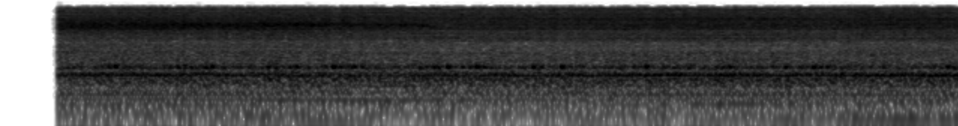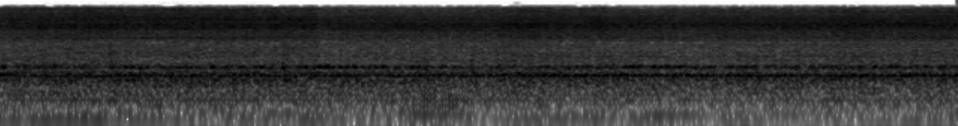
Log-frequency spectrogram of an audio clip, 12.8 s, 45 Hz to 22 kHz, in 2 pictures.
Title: Strange engine noise during cold start (1.8 Fiat Stilo Petrol)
